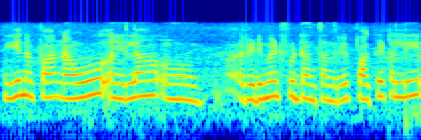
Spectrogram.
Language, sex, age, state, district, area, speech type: Kannada, female, 18-30, Karnataka, Koppal, rural, spontaneous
